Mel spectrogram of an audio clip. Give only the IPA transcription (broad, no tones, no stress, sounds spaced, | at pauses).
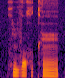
x ũ v ɔ x ʊ kʰ ɛ̃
